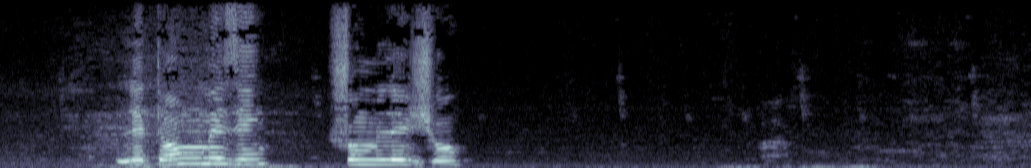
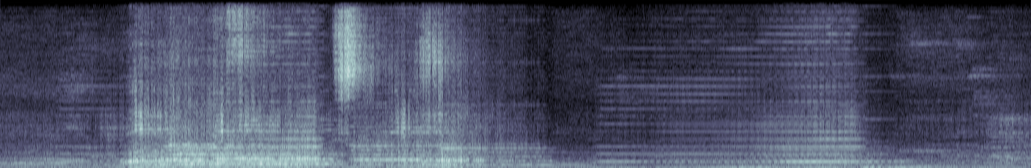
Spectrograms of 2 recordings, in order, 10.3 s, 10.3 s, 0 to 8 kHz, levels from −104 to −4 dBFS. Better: first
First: none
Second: noise reduction (neural separator model SepFormer DNS4)

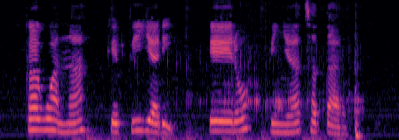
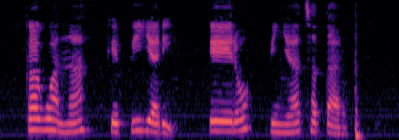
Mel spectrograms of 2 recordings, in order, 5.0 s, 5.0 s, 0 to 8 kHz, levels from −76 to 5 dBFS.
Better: second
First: background sound (Liquid + Drum kit); 18 dB below the speech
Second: none

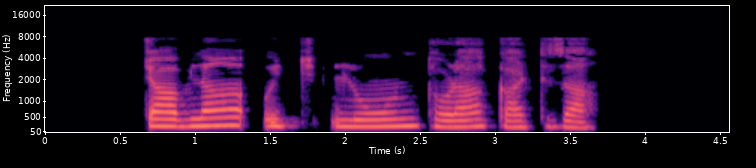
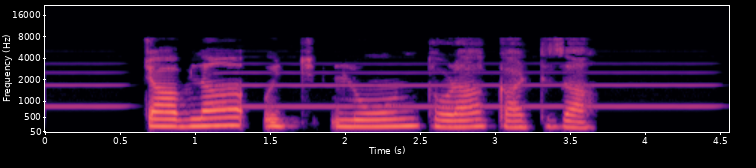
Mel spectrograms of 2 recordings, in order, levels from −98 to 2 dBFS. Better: first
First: none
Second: background sound (Trumpet); 19 dB below the speech

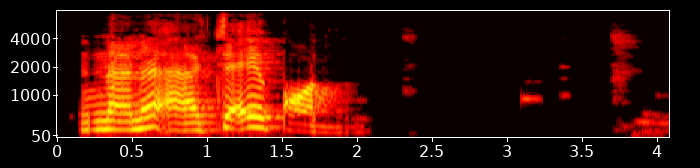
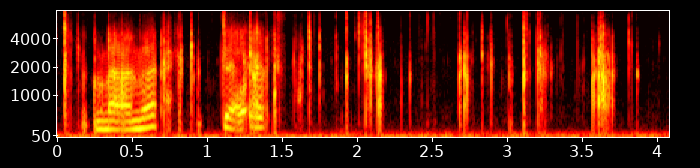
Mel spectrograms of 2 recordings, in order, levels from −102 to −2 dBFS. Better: first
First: none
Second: noise reduction (neural diffusion model UNIVERSE++)

